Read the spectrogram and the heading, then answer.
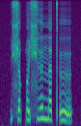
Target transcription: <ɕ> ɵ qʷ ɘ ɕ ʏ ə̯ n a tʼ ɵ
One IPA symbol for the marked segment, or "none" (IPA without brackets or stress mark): ɕ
